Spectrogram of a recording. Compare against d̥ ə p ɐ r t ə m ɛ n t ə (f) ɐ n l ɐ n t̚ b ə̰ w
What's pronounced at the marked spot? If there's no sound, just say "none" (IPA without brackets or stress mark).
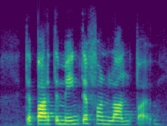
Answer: f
